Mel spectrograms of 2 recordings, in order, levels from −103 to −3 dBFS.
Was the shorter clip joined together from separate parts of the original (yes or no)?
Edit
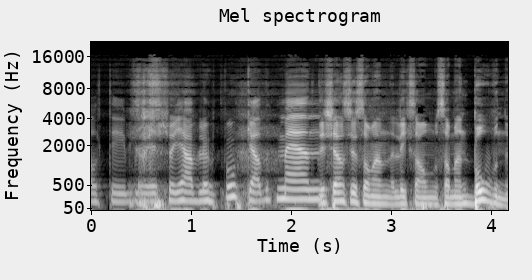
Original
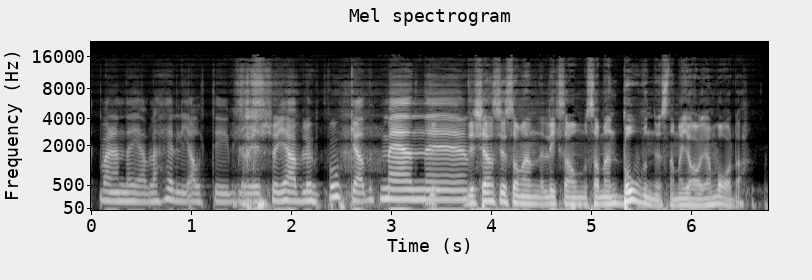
yes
